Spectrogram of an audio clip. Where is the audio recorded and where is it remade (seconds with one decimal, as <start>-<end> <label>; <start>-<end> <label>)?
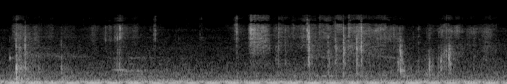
0.0-5.1 recorded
